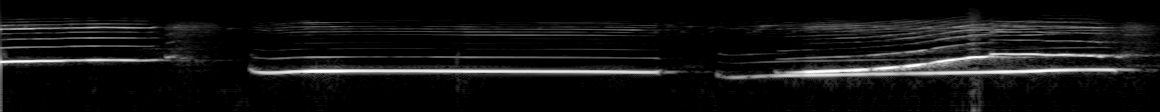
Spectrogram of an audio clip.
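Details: Loud lar gibbon calling in long, pure, sustained tones: a high held note, then a lower flat one lasting two seconds, then a note that climbs smoothly upward before settling.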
